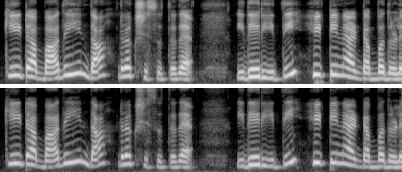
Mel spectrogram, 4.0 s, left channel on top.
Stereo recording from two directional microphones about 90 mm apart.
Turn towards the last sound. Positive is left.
turn(degrees=25)  # may be behind; listen again after turning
